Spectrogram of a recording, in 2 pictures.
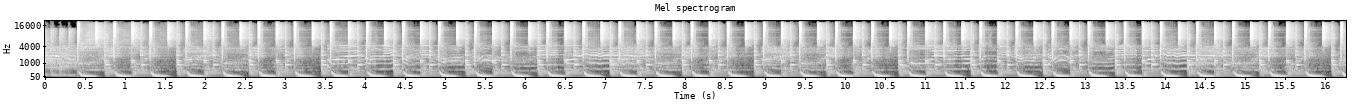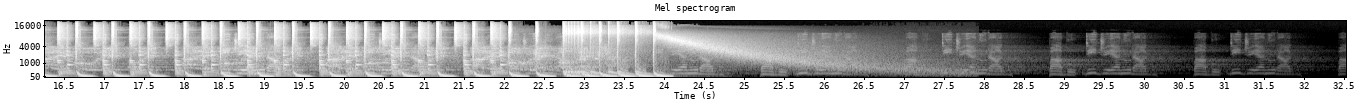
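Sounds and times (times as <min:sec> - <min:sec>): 
old Hindi dholak bass mix: 0:00.0 - 0:24.7.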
